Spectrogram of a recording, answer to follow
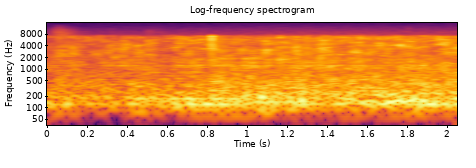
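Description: Steady low hiss and hum of an open Skype video-call audio line, with no one speaking.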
